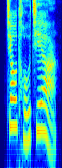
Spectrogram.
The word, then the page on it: 交头接耳: jiāo tóu jiē ěr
